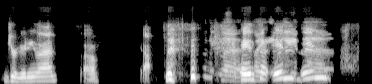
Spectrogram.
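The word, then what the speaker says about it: Dragooniellad: And it's funny because it's spelled like Goonies. D R A G O O N I E L L A D. Dragun Lad.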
